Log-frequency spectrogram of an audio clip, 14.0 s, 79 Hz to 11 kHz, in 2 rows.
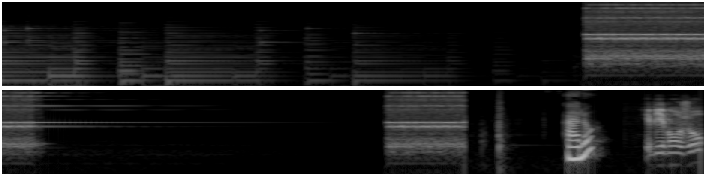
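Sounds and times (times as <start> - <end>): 
loud telephone bell ringing: 5.9 - 10.1, 10.9 - 11.8
speech: 12.7 - 14.0.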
